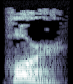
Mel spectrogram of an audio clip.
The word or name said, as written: horror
